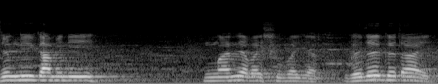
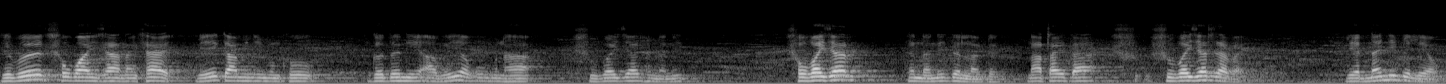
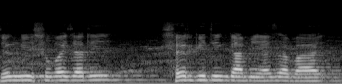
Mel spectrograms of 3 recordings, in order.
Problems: low volume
